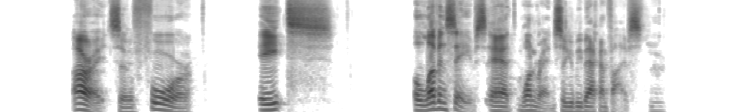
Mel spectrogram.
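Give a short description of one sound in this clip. A man talks with animation through a microphone, in short bursts.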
